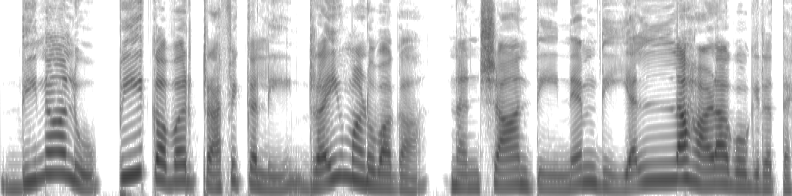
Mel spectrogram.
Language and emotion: Kannada, sad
